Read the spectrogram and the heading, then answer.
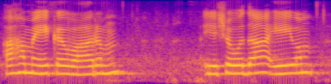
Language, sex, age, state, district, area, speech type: Sanskrit, female, 30-45, Andhra Pradesh, Visakhapatnam, urban, spontaneous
